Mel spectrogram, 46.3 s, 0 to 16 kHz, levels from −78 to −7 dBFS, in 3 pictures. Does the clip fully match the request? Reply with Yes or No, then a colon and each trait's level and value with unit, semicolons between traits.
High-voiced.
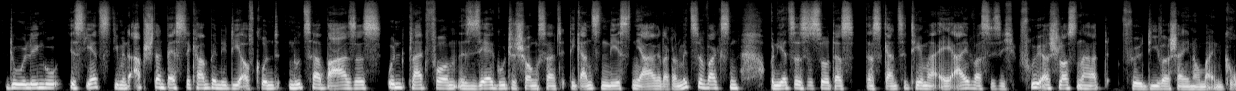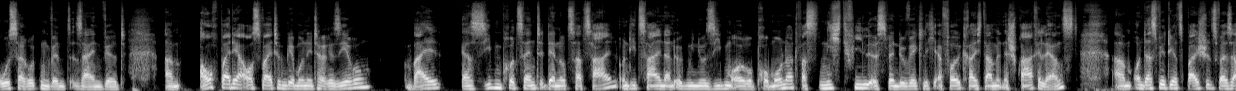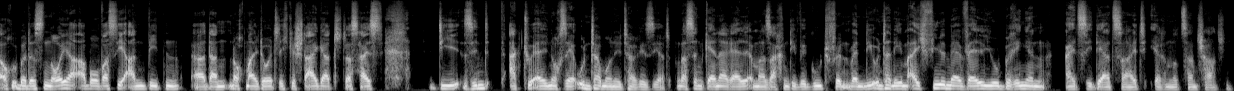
No: low, 115 Hz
